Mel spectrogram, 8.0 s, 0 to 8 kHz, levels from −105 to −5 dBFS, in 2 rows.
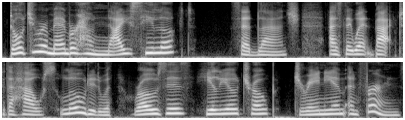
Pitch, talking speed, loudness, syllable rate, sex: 220 Hz, 170 wpm, -19 LUFS, 5.1 syllables/s, female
